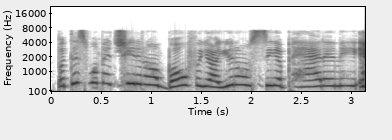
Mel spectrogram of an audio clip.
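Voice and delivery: high-pitched, incredulous challenge; exasperated disbelief. Real, not acted. Vlogger challenges him over the cheating pattern, exasperated. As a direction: pitch it way up, as if it were obvious.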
